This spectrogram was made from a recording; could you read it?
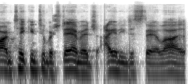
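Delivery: normal talking voice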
